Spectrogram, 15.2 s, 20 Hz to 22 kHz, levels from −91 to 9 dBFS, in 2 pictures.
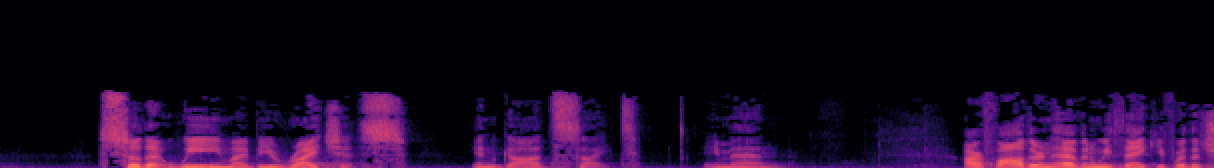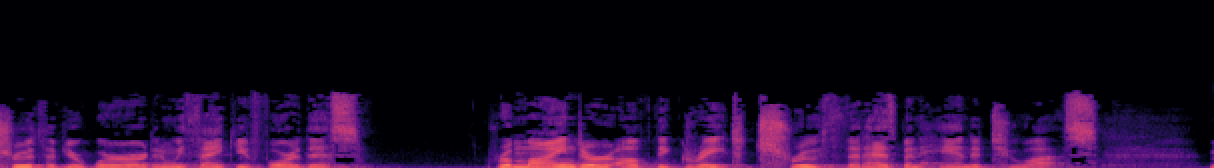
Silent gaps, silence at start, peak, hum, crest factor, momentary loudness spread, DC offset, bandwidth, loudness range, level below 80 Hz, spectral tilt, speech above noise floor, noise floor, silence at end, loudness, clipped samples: none; 0.65 s; -10 dBFS; none; 20 dB; 12 LU; under 0.1%; 10.5 kHz; 8 LU; -62 dBFS; -5 dB/octave; 34 dB; -63 dBFS; 0 s; -29 LUFS; under 0.1%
